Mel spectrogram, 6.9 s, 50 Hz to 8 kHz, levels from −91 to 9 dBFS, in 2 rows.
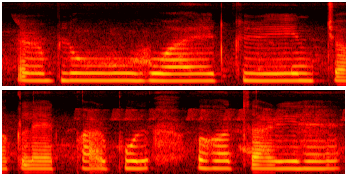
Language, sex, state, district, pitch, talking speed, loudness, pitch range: Hindi, female, Uttar Pradesh, Muzaffarnagar, 255 Hz, 85 wpm, -30 LUFS, 245-255 Hz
